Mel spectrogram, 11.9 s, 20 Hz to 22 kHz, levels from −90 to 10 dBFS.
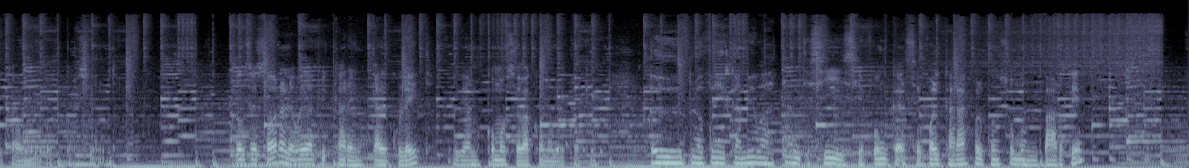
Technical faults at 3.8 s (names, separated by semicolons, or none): none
